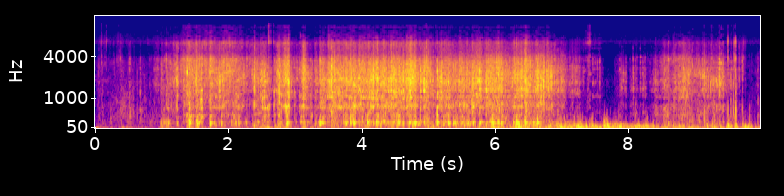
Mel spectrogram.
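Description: Damp gravel rattling and grinding against a metal classifier screen with half-inch mesh: a dense clatter of small stones that starts about a second in and eases off after about six seconds.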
